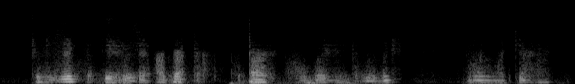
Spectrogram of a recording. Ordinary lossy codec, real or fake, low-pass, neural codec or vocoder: AAC, 32 kbps; fake; 19.8 kHz; codec, 44.1 kHz, 0.9 kbps, DAC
